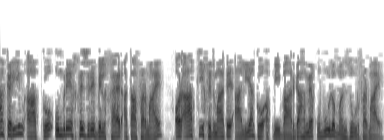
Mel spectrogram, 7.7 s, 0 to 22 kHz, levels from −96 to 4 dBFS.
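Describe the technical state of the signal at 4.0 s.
Pre-echo at 3.94 s, just before 4.0 s: a hiss about 17 ms long leads into a sharp speech onset. The codec spread its quantisation noise across the whole block, so noise meant for the loud attack leaks into the quiet moment before it, softening and smearing the onset.

MP3 compression is heavy throughout, including this moment. Nothing is heard above 5 kHz, and weak spectral detail flickers with a watery, swirly quality, which fits a very low bitrate of around 16 kbps. That is likely an MP3 encoder starving its bands of bits.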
